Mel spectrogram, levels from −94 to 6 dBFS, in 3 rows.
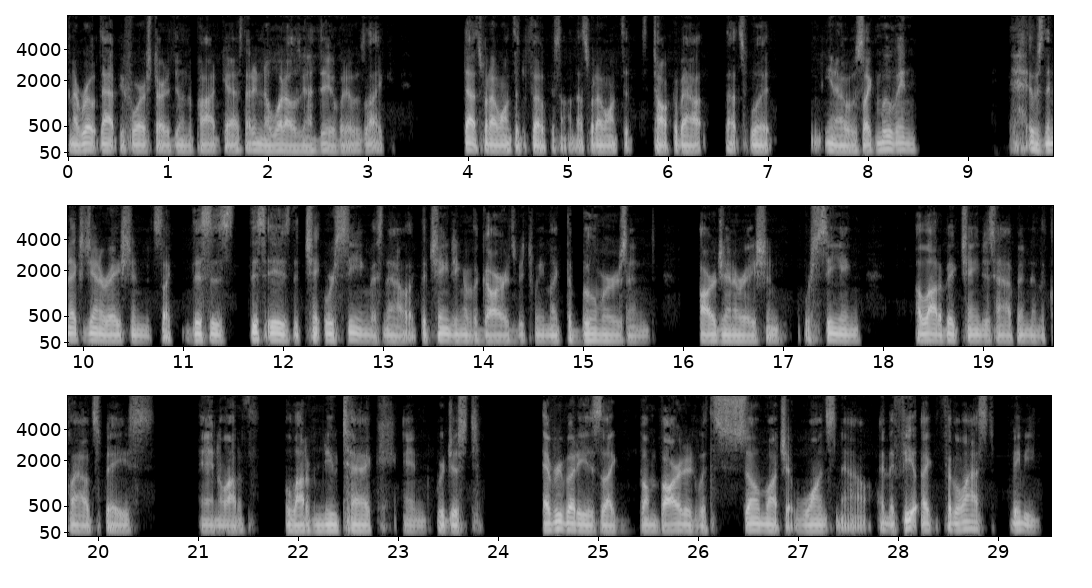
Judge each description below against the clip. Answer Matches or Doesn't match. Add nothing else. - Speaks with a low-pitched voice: Matches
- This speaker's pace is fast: Matches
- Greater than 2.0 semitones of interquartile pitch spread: Matches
